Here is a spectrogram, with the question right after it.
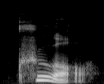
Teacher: what's different is your tongue is not straight it goes a little high in the back and the bottom of the tongue expands it gets bigger to make the dark l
